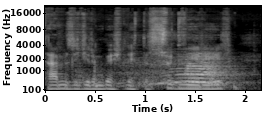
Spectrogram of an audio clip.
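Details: First-calving cow with her male calf, offered for sale in Azerbaijan, giving a short, deep two-part moo, the second part louder and slightly higher, with a man talking around it.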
